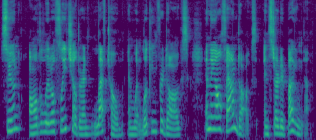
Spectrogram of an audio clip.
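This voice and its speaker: A woman's voice: medium pitch, sing-song, moderate pace, a little mellow. A woman reading a storybook aloud for children, expressively, speaking directly to young listeners. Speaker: storybook reader. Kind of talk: animated children's read-aloud.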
